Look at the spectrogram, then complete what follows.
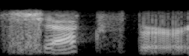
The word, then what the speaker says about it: Shakespeare: but he was born with that name William Shakespeare actually pronounced Shack spur if you look at the documents of the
